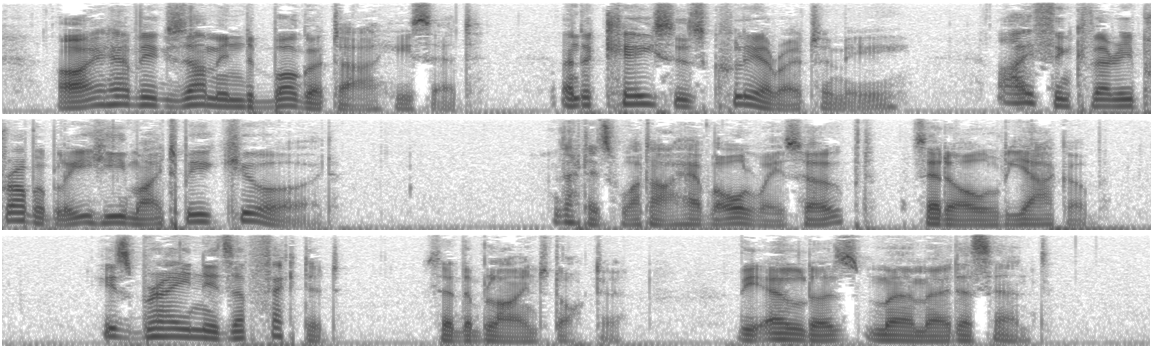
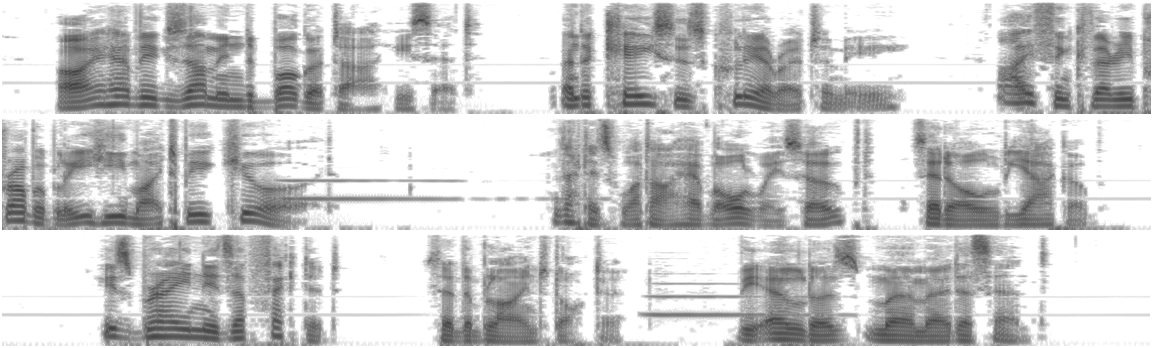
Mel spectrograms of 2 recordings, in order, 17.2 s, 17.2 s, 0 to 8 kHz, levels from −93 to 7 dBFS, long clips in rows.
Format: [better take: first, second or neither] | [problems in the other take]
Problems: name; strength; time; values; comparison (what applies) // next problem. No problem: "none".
first | noise reduction (classical method spectral subtraction)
